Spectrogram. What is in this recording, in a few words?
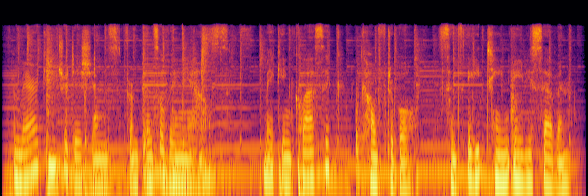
soft spoken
